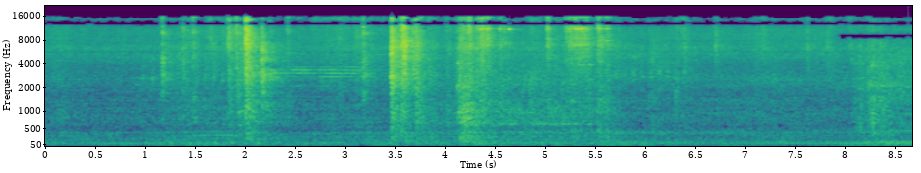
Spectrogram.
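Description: Semi-automatic carton strapping machine humming steadily, with sharp snapping, rasping strokes about two, three and a half and four seconds in as straps are pulled tight and sealed around a carton.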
